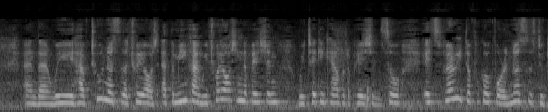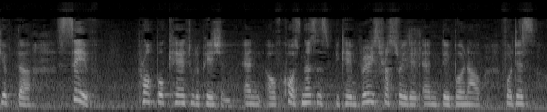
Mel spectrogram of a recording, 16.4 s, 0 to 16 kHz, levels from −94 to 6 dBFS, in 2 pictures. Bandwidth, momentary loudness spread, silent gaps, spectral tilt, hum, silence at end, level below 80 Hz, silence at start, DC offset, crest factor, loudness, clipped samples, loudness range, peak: 15 kHz; 9 LU; none; -4.5 dB/octave; none; 0 s; -68 dBFS; 0 s; under 0.1%; 22 dB; -38 LUFS; under 0.1%; 4 LU; -16 dBFS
